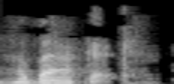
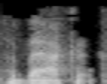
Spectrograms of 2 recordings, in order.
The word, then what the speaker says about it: Habakkuk: and I think I'm going to be saying Habakkuk.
